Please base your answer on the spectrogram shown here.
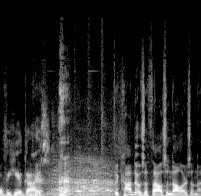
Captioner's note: audience laughing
